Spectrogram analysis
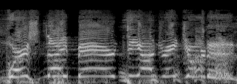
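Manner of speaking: high, slow, drawn-out arena announcer call; stadium announcer. Pretend. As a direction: stretch every word like a hype announcer. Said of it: "I would have done something like".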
